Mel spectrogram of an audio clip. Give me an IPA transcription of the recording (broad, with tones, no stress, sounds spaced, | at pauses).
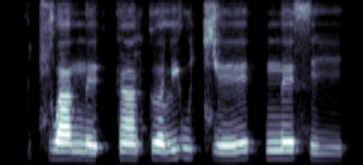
t͡ɕ w a˧ n̪ e˨ ʔ k ã˧ k ə˧ l j u˥˧ t͡ɕ e˨˦ | n̪ e˦ s i˨˩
